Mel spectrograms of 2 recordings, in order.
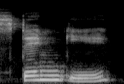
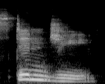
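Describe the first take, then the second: First: The middle consonant is a hard g sound. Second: The middle consonant is a soft j sound. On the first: The speaker calls it wrong. "we don't pronounce this stingy, right? It's not the word sting with a Y" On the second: The speaker calls it right. "It's stingy. J, j"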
